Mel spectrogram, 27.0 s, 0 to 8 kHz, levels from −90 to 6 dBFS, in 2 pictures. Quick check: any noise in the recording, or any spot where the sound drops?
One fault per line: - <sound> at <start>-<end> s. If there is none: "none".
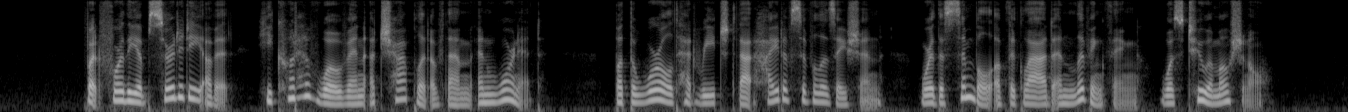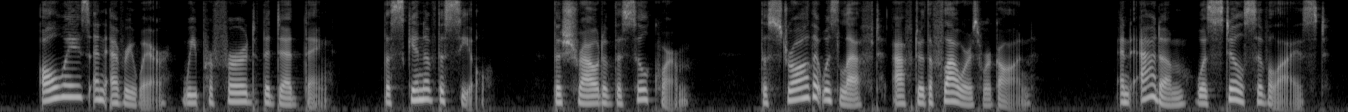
none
